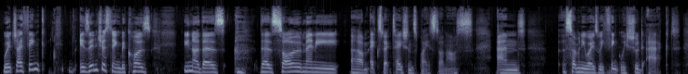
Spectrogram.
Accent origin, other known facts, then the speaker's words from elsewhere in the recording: Australia; growing up in Australia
